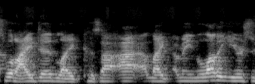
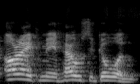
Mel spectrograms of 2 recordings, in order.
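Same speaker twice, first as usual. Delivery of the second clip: a relaxed Irish accent greeting, nearly own voice; natural Irish demo; 3 semitones higher than usual. Shown as a demonstration. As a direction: say it the Irish way, easy. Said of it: "Irish is like".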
